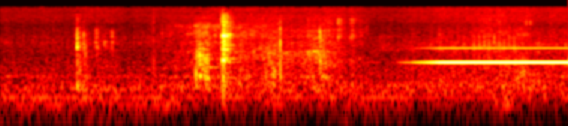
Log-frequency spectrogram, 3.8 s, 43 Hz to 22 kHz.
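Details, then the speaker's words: Kraco KCB-4030 AM-only CB radio on test bench: clicks then steady 1 kHz test tone heard on adjacent channel with only 50 microvolts input; poor adjacent channel rejection, bleed-over into neighbouring channels. "Yeah, that's not a good sign. When you're getting bleed over with only 50 microvolts."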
